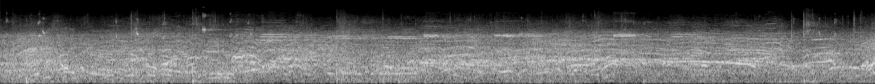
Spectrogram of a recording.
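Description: Live sound of a crowded indoor volleyball hall during a rally: many overlapping voices of players and spectators, with occasional sharp thuds of the ball being hit.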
